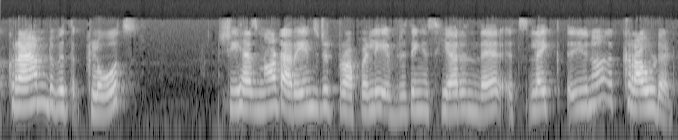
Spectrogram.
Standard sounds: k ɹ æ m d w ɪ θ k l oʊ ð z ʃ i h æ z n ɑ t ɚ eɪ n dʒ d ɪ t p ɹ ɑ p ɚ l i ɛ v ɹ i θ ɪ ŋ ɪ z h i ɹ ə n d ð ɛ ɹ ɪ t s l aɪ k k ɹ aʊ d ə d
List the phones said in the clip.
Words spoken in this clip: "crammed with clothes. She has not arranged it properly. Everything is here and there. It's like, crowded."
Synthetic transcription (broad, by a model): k ɹ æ m d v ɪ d k l oʊ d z ʃ i h æ z n ɑ t ɚ eɪ n dʒ d ɪ t p ɹ ɑ p ɚ l i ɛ v ɹ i t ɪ ŋ ɪ z h i ɹ ə n d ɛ ɹ ɪ t s l aɪ k k ɹ aʊ d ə d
